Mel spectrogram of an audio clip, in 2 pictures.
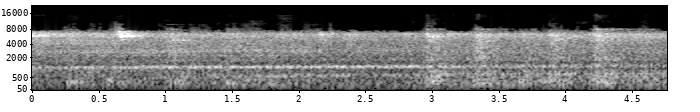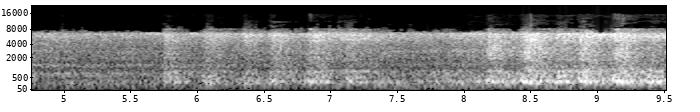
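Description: Sydney Trains double-deck electric train running close past a platform, with a steady high whine over the first few seconds. The wheels clatter over the rail joints and the train grows louder toward the end.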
